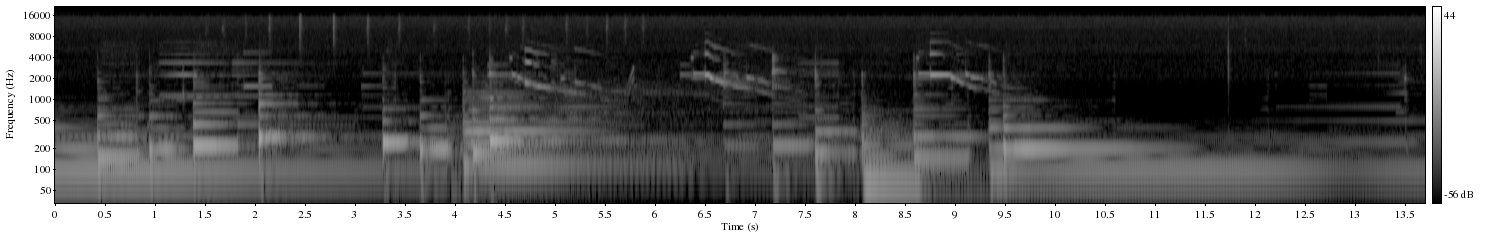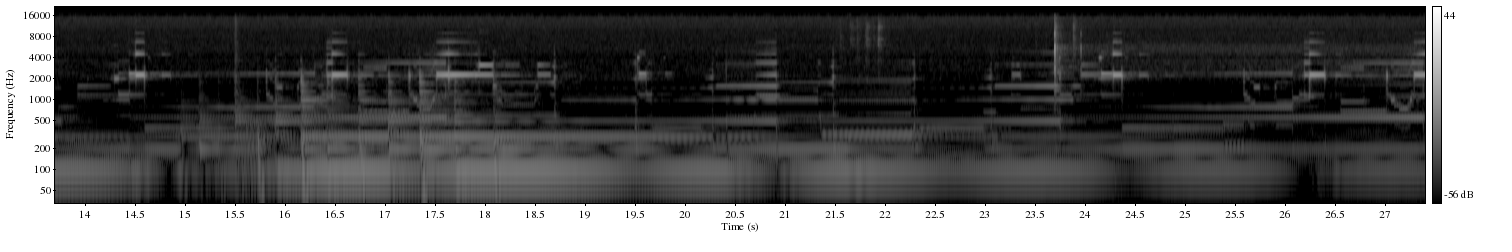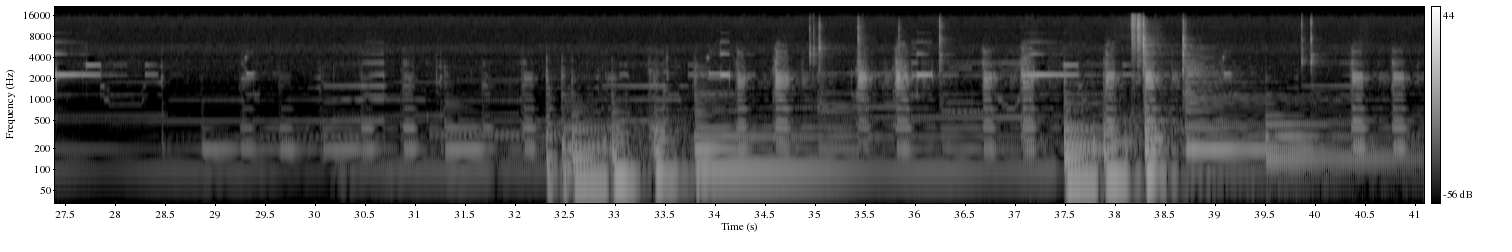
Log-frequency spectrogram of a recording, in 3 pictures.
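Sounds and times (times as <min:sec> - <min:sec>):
guitar cello and drums music: 0:00.0 - 0:12.0, 0:14.6 - 0:19.8, 0:28.8 - 0:41.0
steady low drone: 0:00.0 - 0:24.0, 0:27.8 - 0:41.0
high pitch-bending notes: 0:00.0 - 0:41.0
high sliding falling tones: 0:01.0 - 0:09.6.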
